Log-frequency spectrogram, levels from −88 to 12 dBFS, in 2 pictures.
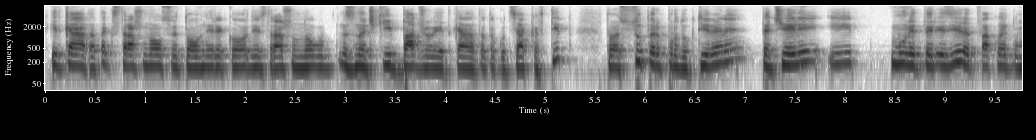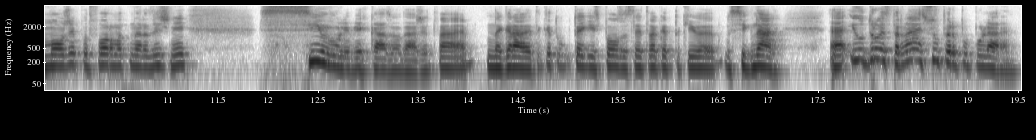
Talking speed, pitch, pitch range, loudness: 170 wpm, 160 Hz, 145-175 Hz, -18 LUFS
